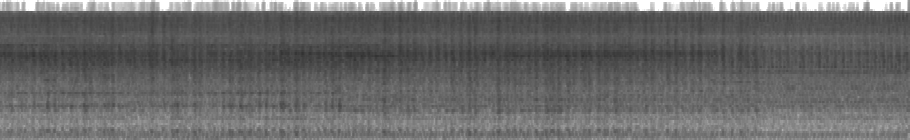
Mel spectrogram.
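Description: Engine running steadily with a harsh, gritty hiss over the idle and no clear rhythm: an abnormal grinding noise of unknown origin.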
